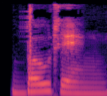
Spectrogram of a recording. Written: boating

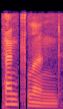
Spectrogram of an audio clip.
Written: Pentland Firth

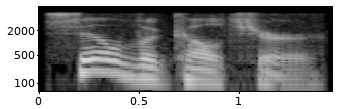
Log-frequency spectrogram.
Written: silviculture

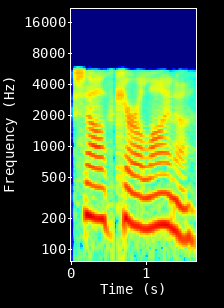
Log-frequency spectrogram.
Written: South Carolina

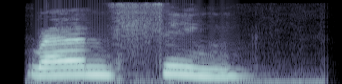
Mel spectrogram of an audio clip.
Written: Ram Singh

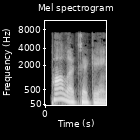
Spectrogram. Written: politicking

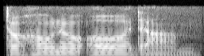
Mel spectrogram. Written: Tohono O'odham

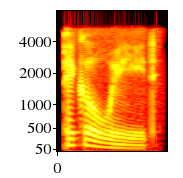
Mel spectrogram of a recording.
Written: pickleweed

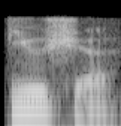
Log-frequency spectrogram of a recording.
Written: fuchsia

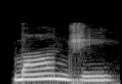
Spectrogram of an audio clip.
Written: maungy

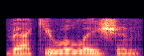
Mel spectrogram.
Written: vacuolation

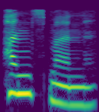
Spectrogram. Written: huntsman

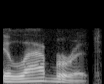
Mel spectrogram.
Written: elaborate

